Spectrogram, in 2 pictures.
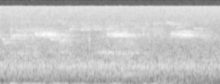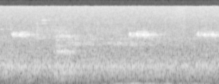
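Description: Woodland ambience: a steady outdoor hiss, with a bird repeating a short, high call about once a second.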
